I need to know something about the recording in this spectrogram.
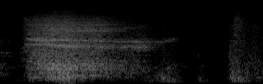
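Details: During manual spinal correction training, the person lies supine while pressure with traction is applied on the out-breath: a long, loud, hissing nasal breath out, then a short second puff; forceful exhalation.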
